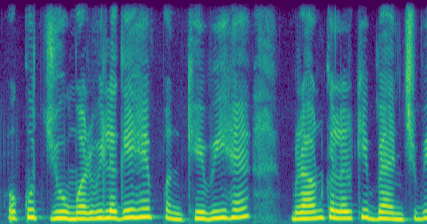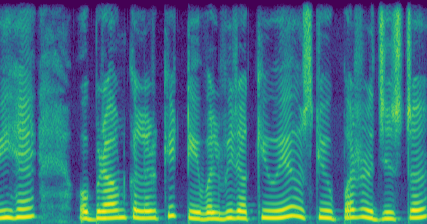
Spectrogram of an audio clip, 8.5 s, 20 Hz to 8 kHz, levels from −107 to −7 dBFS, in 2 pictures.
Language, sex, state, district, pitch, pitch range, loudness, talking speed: Hindi, female, Haryana, Jhajjar, 250 Hz, 230-270 Hz, -13 LUFS, 195 wpm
